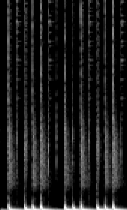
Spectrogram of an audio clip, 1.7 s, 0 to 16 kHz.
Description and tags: Rhythmmaker Randomized 140 bpm loop -45
A pure electro loop consisting of kick and hihats plus snare. This loop is part of the "Rhythmmaker Randomized 140 bpm
loops pack" sample pack. They were all created with the Rhythmmaker
ensemble, part of the Electronic Instruments Vol. 1, within Reaktor. Tempo is 140 bpm
and duration 1 bar in 4/4. The measure division is sometimes different
from the the straight four on the floor and quite experimental.
Exported as a loop within Cubase SX and mastering done within Wavelab using several plugins (EQ, Stereo Enhancer, multiband compressor, limiter).
140-bpm, drumloop, loop, electro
